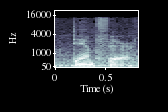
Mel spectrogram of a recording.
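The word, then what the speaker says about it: Damphair: How do you pronounce Aaron Greyjoy's title? Damp hair. That's from Rob. – Damp hair. Yes. – Okay, damp hair.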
